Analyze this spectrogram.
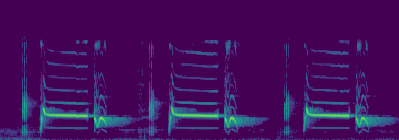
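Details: Lure song of an Ash tailorbird meant to draw in other tailorbirds: three phrases, each a click followed by a sustained thin high whistle that ends in a short lower buzz, roughly one per second on a silent background.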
